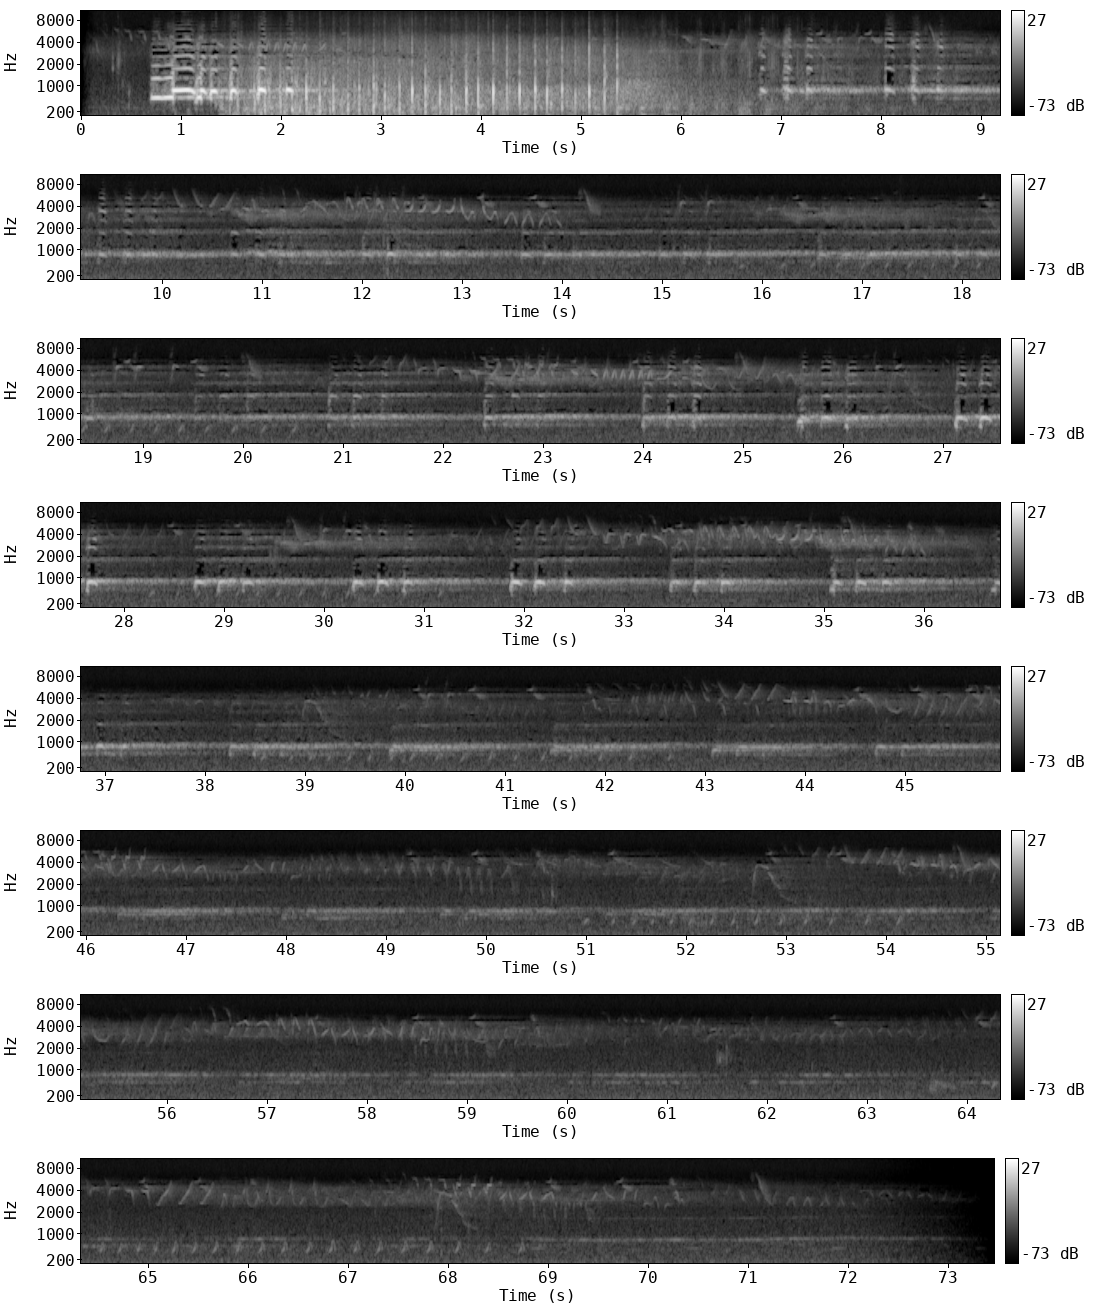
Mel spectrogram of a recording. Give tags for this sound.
Bird
Birds
Call
Field-Recording
Finland
Finnish-Broadcasting-Company
Lento
Linnut
Lintu
Luonto
Nature
Siivet
Soundfx
Spring
Suomi
Swan
Tehosteet
Vesi
Water
Whooper
Wings
Yle
Yleisradio

